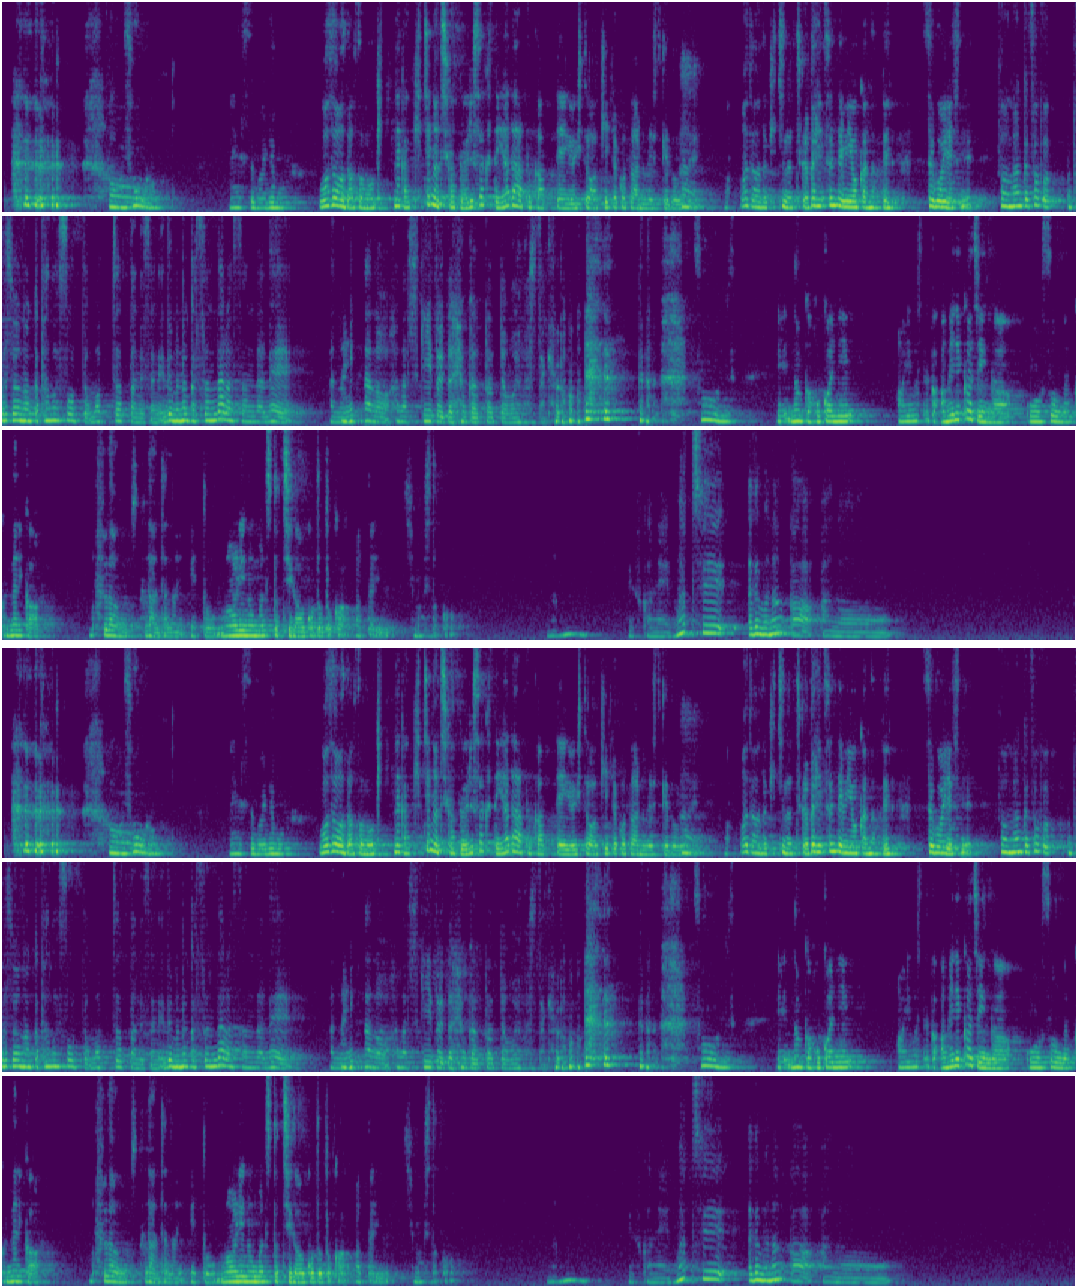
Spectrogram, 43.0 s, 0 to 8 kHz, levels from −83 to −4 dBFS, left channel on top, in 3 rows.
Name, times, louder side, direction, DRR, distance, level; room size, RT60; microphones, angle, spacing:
voice 1, 0.1-2.1 3.0-3.8 4.2-9.1 9.8-12.1 12.3-12.9 18.8-19.0 22.1-22.5 23.2-24.0 24.6-25.7 26.2-29.1 29.8-33.8 34.1-34.6, equal, 15° right, 5 dB, 1.2 m, -24 dB
voice 2, 1.4-2.0 9.0-9.3 13.3-18.2 18.7-22.1 22.8-23.1 35.9-36.5 37.2-38.3 38.6-40.5, equal, 30° left, 4 dB, 1.4 m, -27 dB
30.0 x 20.0 x 8.5 m, 0.98 s
head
